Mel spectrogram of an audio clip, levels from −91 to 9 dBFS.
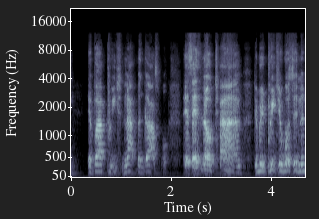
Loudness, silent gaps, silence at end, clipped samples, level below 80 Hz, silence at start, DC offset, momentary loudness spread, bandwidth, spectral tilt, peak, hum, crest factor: -21 LUFS; none; 0 s; under 0.1%; -74 dBFS; 0.35 s; under 0.1%; 13 LU; 12.5 kHz; -1.5 dB/octave; -4 dBFS; none; 20 dB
